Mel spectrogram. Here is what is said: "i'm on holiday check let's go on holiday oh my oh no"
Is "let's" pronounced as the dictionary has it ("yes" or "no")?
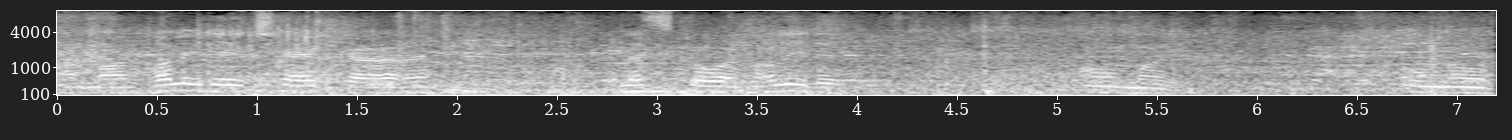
no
